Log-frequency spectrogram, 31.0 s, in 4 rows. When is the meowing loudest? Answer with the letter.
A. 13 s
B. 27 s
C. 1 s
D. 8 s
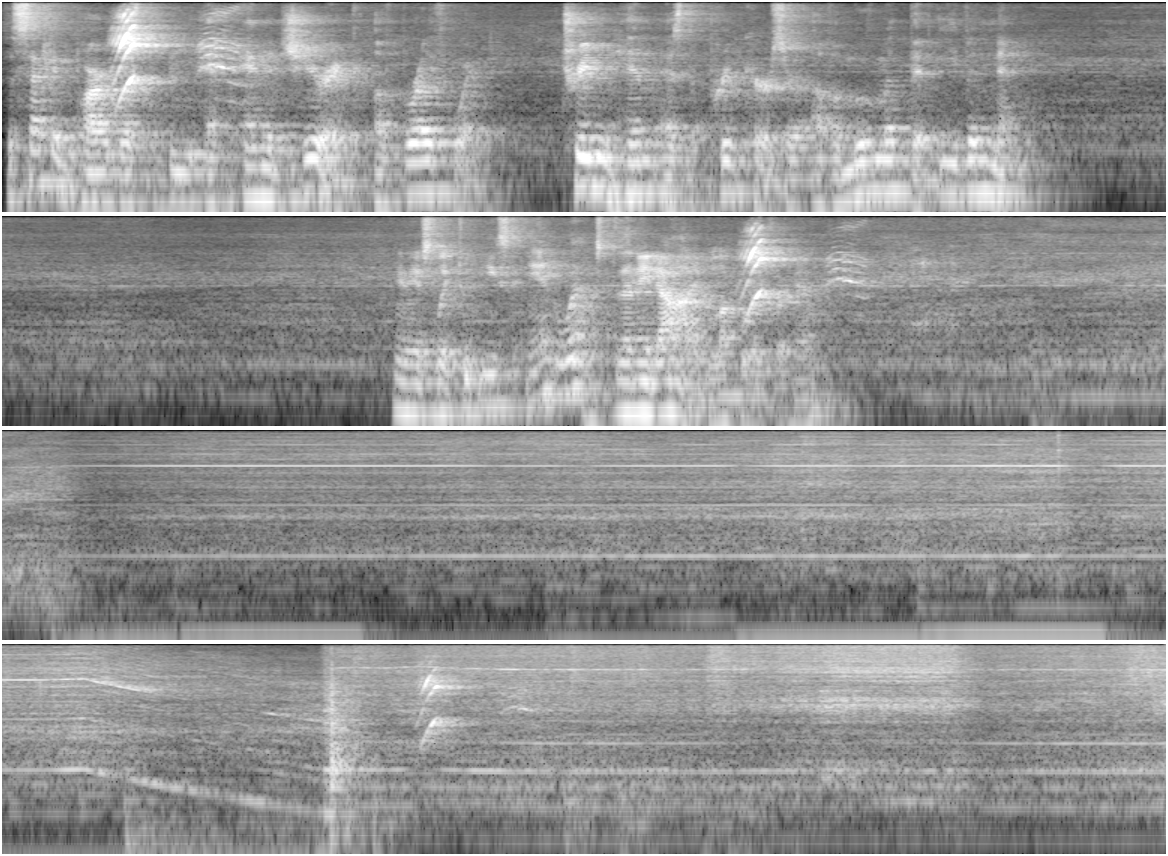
C.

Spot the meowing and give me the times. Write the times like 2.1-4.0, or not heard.
0.7-1.6, 12.2-13.5, 26.0-26.9.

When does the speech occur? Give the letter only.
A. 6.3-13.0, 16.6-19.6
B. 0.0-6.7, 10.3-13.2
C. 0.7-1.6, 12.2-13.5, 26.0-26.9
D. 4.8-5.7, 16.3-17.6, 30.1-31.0
B.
